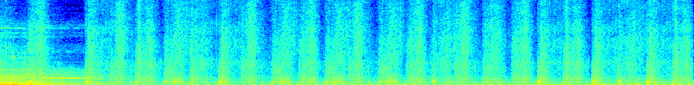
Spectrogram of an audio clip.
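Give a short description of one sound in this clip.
Footsteps crunch steadily over dry grass.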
